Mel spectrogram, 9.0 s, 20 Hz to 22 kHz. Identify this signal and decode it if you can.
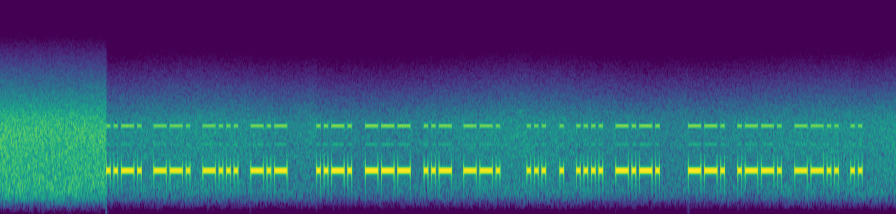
Morse code, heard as a keyed tone, hand-sent with a paddle, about 32 wpm, 760 Hz. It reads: FGBK FOUG SEHC GPZI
